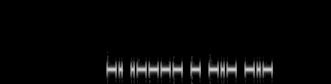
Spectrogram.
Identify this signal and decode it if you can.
Morse code, heard as a keyed tone, about 38 wpm, 700 Hz. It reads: N1TKK
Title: USA Call Signs - 5 Characters - Repeated 3x - 40wpm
